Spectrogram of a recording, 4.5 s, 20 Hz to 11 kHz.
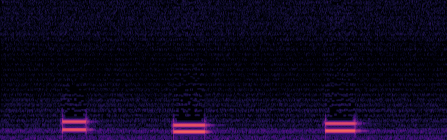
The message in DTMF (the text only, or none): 9 1 5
